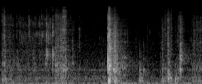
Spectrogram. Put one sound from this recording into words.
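A plastic straw pushes through a cup lid.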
